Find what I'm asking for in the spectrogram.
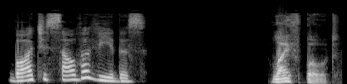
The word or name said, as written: Bote salva-vidas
